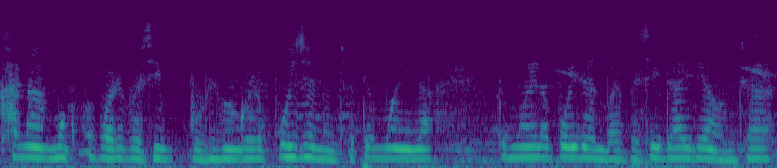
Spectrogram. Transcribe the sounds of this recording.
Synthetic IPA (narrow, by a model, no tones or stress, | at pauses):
kʰanamukʰmapʌɾepʌt͡sʰibʱulimaɡʌeɾʌpojd͡zʌnɦunt͡sʰʌt̪jomʌilat̪jomʌĩlapojd͡zʌnbʱʌepʌt͡sʰidajɾaɦunt͡sʰʌ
